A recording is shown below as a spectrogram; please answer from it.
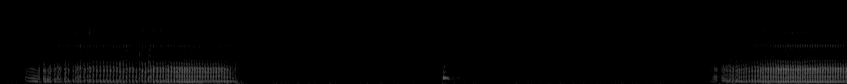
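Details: A pug asleep and snoring, with long raspy vibrating breaths roughly five seconds apart, a quiet gap between them broken by one brief faint click.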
